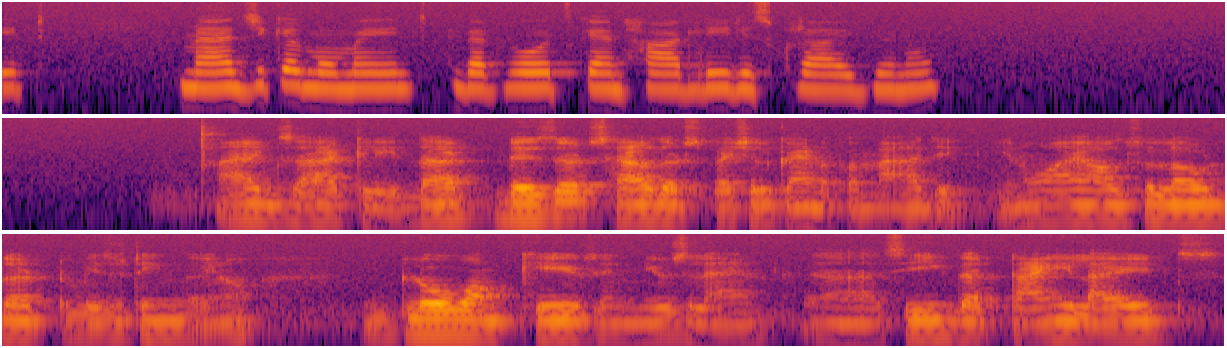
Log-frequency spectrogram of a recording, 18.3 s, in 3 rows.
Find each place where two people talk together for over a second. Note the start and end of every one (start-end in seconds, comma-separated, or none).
none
